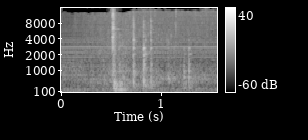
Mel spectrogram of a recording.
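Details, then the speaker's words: 2015 Yamaha G29 golf cart, seat removed: a short sharp drivetrain clunk plus lighter knocks as the throttle is released, alongside a click that is only the solenoid cutting in; caused by a worn motor input shaft bumper. "I'm going to depress the throttle see if you can hear the clunking noise as I back off you'll hear a click that's only the solenoid cutting in see if you can hear it clunking when I back off is that clunking"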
